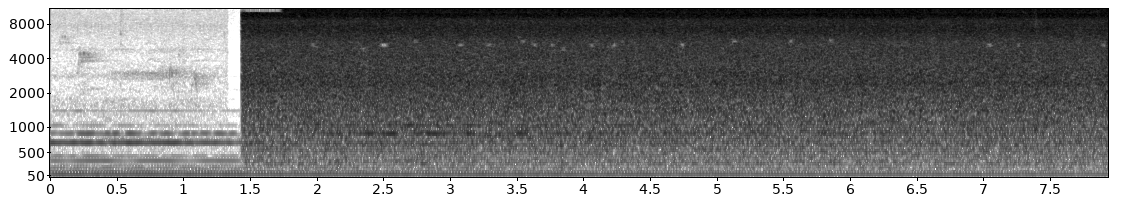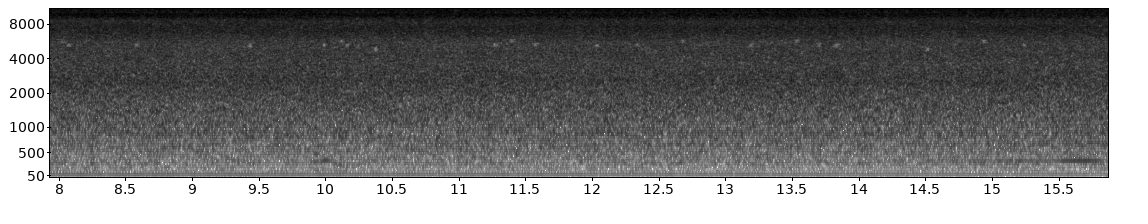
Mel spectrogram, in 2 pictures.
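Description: Soft ambient music of held tones cuts off suddenly about a second and a half in and gives way to a steady, even rushing noise with a low hum underneath, which lasts the rest of the time.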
